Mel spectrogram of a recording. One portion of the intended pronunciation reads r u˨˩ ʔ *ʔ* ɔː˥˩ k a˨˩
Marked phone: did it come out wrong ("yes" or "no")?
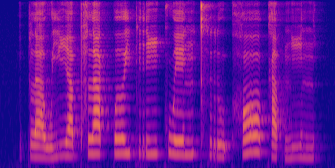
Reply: yes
